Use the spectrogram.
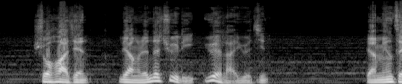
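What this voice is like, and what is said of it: Usual voice. Nothing is said of it.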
